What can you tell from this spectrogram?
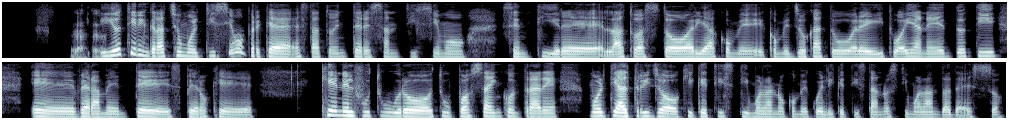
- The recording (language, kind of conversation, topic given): Italian, podcast, Quale gioco d'infanzia ricordi con più affetto e perché?
- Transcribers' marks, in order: none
